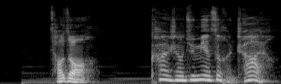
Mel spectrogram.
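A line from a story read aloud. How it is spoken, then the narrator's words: Joking. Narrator (Chinese): 韩鹏主动与曹长波开玩笑道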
